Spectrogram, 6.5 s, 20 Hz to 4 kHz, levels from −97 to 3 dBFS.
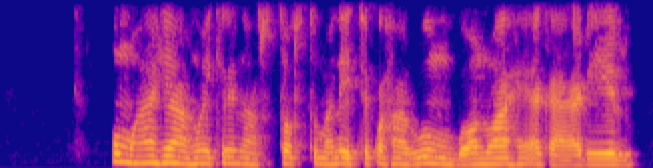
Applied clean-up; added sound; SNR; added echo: none; none; none; none.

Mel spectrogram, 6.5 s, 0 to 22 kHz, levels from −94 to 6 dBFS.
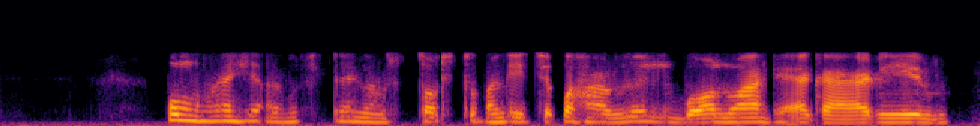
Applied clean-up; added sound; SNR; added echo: neural diffusion model UNIVERSE++.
